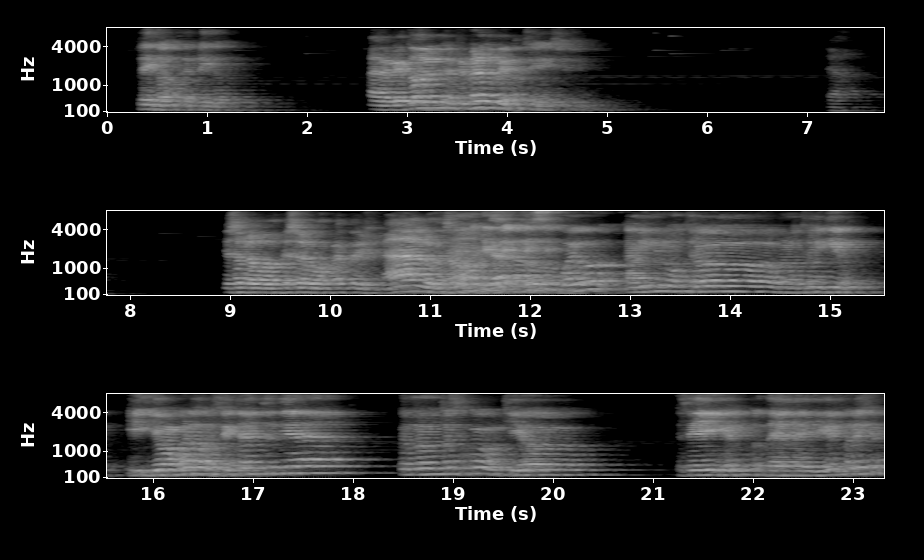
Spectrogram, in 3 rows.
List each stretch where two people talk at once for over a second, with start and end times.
11.1-12.5

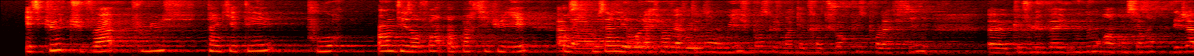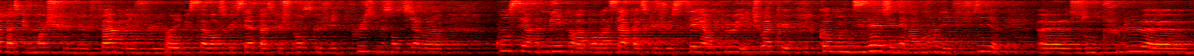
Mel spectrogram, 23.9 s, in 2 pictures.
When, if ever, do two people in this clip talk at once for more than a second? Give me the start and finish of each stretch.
5.6-7.0

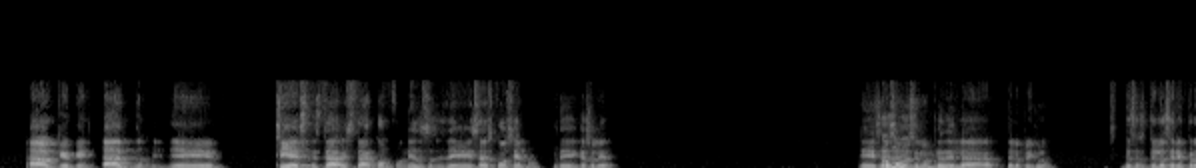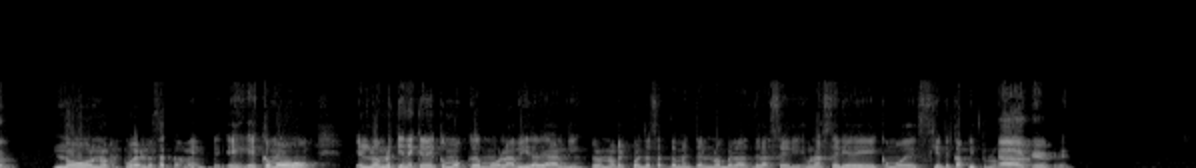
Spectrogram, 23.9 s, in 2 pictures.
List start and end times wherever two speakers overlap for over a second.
none

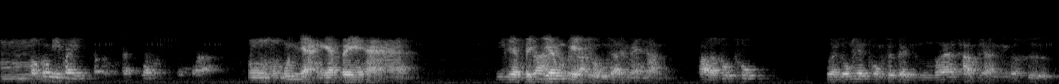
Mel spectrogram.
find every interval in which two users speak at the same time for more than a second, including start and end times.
5.1-6.4

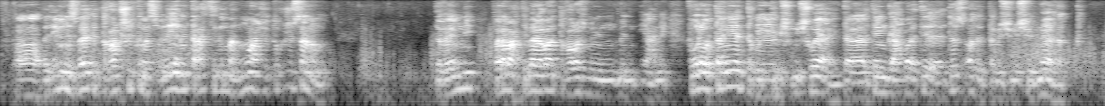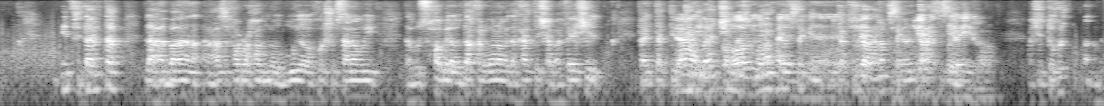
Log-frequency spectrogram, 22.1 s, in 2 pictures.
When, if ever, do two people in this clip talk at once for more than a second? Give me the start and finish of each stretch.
17.8-20.7

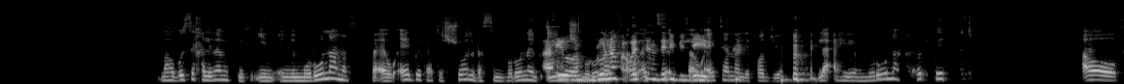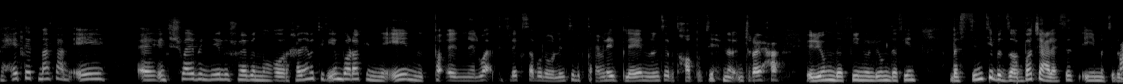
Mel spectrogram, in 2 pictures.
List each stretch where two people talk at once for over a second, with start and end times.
5.6-7.1

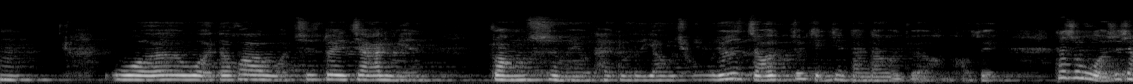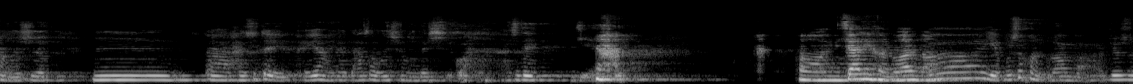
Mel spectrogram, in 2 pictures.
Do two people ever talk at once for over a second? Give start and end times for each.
none

